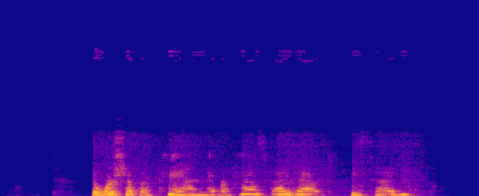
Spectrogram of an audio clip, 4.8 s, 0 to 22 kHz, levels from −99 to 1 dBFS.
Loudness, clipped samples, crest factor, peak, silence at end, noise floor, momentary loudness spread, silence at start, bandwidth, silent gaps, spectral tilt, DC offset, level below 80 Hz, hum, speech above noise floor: -22 LUFS; under 0.1%; 20 dB; -2 dBFS; 0.7 s; -80 dBFS; 13 LU; 0.95 s; 4.9 kHz; none; -11.5 dB/octave; under 0.1%; -60 dBFS; none; 59 dB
